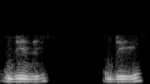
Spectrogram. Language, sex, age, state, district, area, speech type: Urdu, male, 30-45, Bihar, Saharsa, rural, conversation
